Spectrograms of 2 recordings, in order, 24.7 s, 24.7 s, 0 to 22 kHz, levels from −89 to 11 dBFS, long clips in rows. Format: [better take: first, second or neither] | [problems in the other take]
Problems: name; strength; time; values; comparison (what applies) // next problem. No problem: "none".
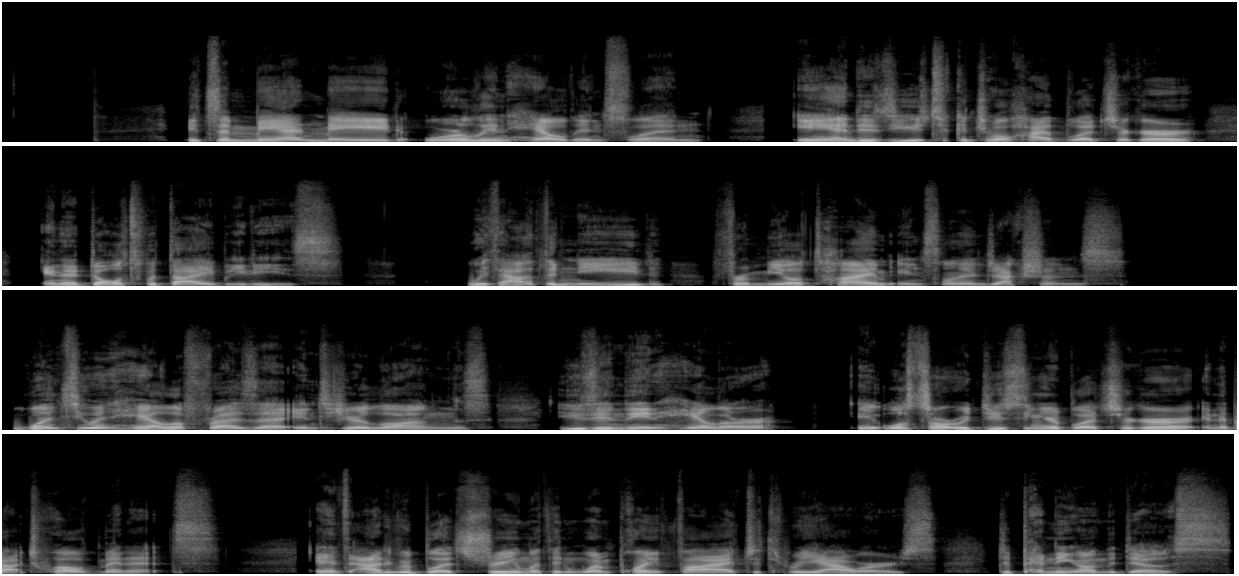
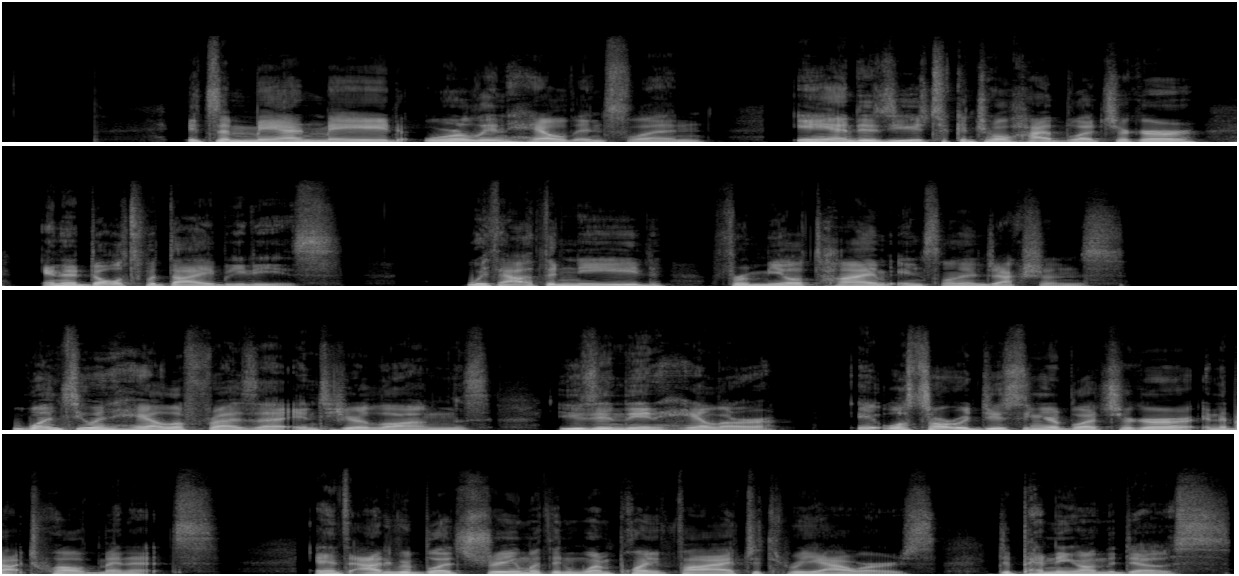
second | thin; somewhat; fading below 300 Hz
